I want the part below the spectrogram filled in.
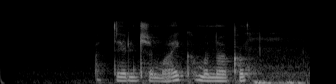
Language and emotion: Russian, neutral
